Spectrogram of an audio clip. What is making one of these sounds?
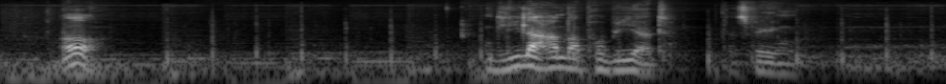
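A man speaks with animation, close into a microphone.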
